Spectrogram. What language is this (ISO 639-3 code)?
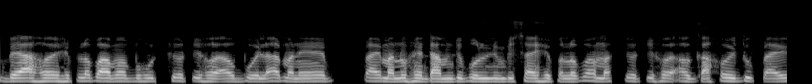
asm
